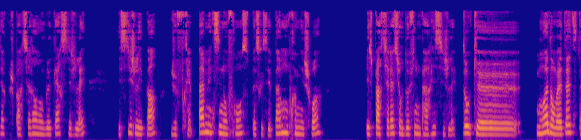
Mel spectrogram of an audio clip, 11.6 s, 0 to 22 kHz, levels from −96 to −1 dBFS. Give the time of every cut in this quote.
none

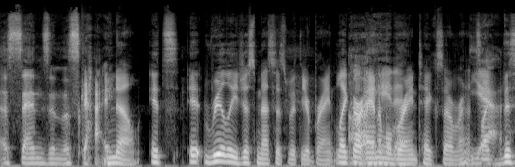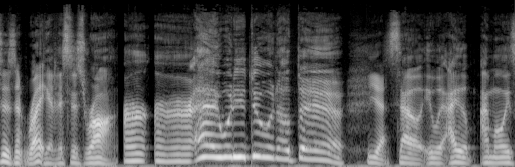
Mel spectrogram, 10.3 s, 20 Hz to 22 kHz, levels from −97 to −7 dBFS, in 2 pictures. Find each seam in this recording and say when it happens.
0:06.3

